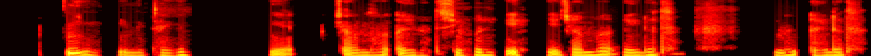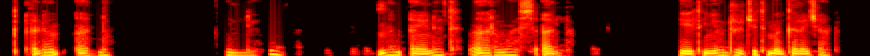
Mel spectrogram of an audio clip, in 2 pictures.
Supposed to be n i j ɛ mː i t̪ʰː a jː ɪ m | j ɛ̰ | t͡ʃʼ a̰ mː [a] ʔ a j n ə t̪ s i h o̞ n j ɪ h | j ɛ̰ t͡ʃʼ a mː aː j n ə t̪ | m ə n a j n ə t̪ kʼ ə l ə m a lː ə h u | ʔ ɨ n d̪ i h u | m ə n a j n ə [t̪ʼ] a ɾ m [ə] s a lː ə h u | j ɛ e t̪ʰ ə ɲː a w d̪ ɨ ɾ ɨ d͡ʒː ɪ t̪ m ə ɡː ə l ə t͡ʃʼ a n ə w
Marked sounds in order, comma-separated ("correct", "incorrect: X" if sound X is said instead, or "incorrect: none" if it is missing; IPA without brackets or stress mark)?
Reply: correct, incorrect: t̪, incorrect: a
